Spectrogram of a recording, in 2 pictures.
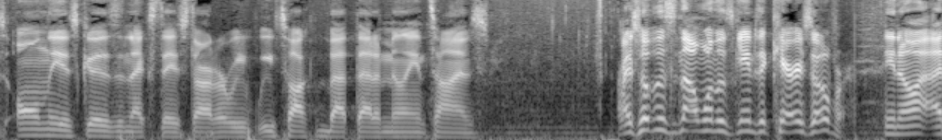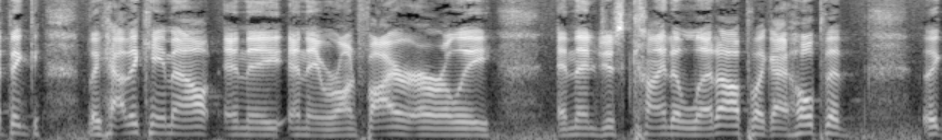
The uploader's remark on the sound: live from Citizens Bank Park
